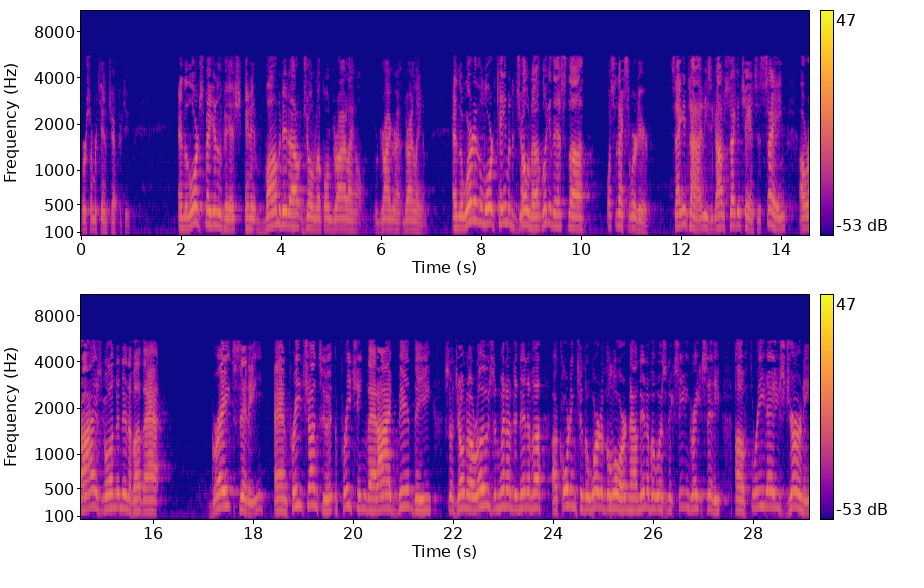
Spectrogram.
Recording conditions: large echoing room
